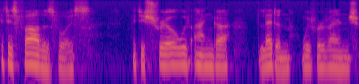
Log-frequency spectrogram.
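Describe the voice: Fairly even intonation in plain reading aloud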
